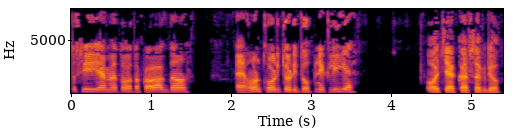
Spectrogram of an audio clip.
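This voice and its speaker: In a casual village vlog shot on a phone held at arm's length, a young Pakistani man in his twenties talks chattily to viewers he addresses as the public. His voice is high with a Punjabi accent, at normal speed, and he is recovering from a sore throat. He is outdoors in open countryside on a cloudy, windy day.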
